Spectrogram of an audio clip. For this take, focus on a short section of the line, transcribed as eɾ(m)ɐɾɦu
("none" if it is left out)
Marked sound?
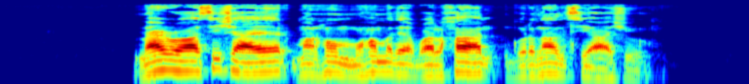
m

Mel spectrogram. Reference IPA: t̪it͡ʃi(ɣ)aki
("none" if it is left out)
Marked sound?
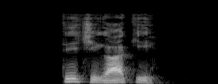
ɣ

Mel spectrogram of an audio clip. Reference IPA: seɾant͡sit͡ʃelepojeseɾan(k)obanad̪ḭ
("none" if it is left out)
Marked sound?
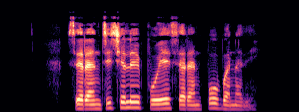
p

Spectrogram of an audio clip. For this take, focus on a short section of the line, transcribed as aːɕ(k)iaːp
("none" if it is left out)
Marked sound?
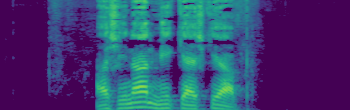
k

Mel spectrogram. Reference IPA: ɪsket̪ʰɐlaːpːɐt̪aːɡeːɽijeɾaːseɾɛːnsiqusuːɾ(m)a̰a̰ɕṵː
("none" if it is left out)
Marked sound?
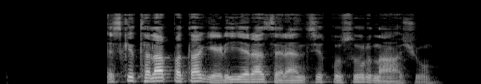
n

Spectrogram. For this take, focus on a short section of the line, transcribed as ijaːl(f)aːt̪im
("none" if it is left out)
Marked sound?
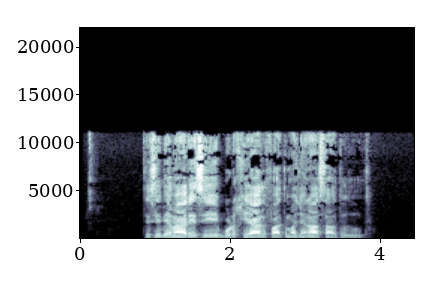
f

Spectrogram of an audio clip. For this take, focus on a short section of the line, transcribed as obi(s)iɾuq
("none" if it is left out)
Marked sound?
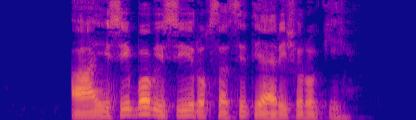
s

